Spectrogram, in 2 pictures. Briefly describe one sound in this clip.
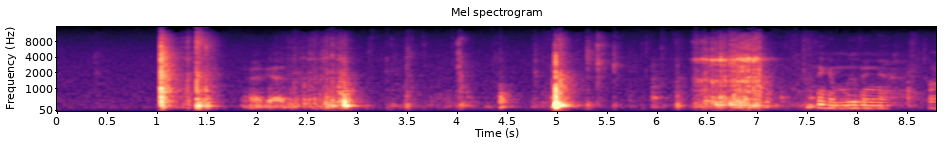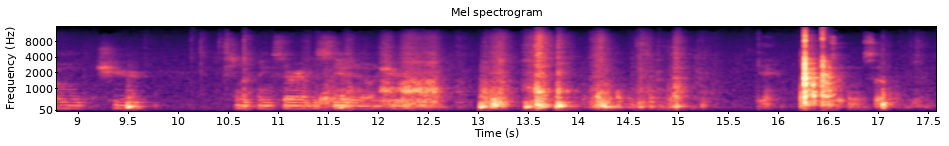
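A screwdriver clicks and scrapes against wood.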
